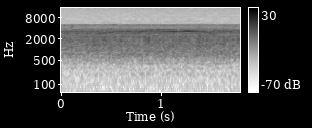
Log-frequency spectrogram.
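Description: A baseball stadium crowd at Cincinnati cheers a Reds double play during Game 4 of the 1975 World Series against the Red Sox, a steady muffled roar heard through a thin, narrow-band broadcast.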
